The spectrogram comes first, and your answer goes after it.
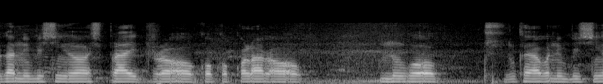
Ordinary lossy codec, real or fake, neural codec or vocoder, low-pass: MP3, 48 kbps; fake; vocoder, 44.1 kHz, 80 mel bands, Vocos; 7.2 kHz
